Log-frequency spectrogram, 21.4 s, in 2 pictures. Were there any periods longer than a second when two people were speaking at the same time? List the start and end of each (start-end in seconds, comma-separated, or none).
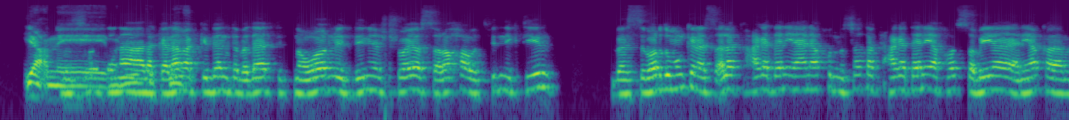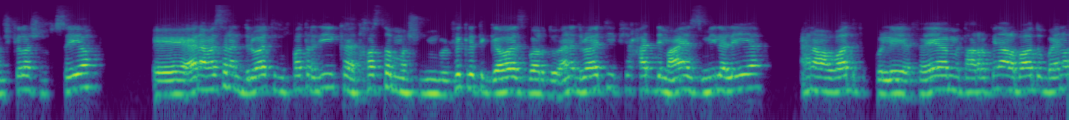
0.6-2.0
